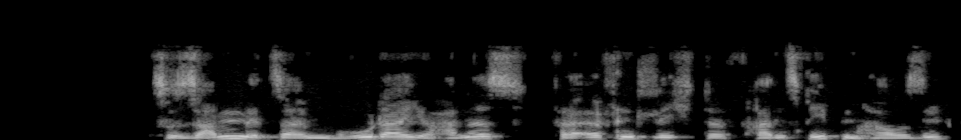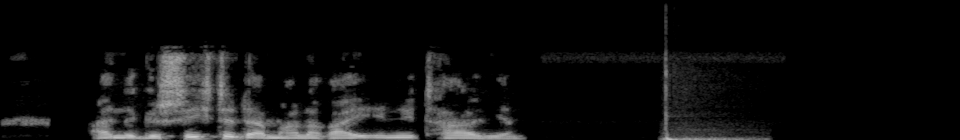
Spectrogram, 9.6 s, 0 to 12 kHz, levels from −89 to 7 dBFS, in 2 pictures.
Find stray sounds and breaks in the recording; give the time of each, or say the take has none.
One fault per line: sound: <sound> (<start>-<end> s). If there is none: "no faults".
sound: thud (8.1-8.7 s)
